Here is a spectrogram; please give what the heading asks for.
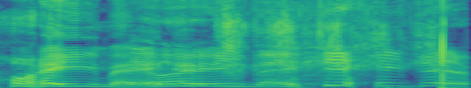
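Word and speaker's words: Orihime: Nigga, it's Oihime.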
